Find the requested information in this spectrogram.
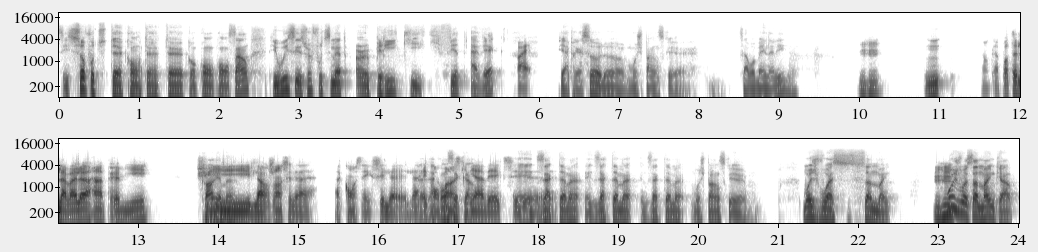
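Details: Stuttering in an adult man who identifies himself as a stutterer and says he stutters quite a lot in real life, becoming more noticeable as an interview goes on; he formerly needed many takes when filming.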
